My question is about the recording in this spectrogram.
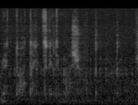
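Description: Faint handling noise from a ukulele: soft scattered clicks and rustles of fingers moving on the neck and strings.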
